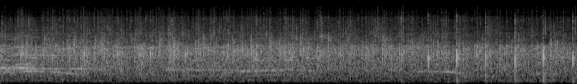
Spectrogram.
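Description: Sustained audience applause, a dense steady wash of many hands clapping with a few sharper claps standing out, holding at an even level throughout with a faint murmur of voices underneath.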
